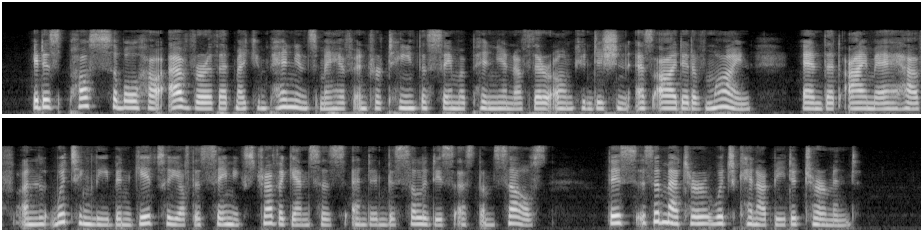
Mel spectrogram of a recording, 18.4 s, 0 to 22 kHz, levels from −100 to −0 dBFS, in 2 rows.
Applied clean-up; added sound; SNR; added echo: none; none; none; none.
